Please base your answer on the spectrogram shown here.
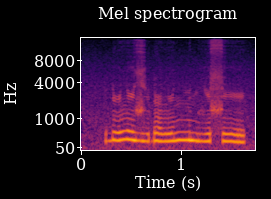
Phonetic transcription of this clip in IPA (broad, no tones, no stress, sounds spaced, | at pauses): ɗ ʏ l ɪː zʲ ø ɗ œ l ʏ nː ʊ nʲ ʎ ɪ s ɪː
